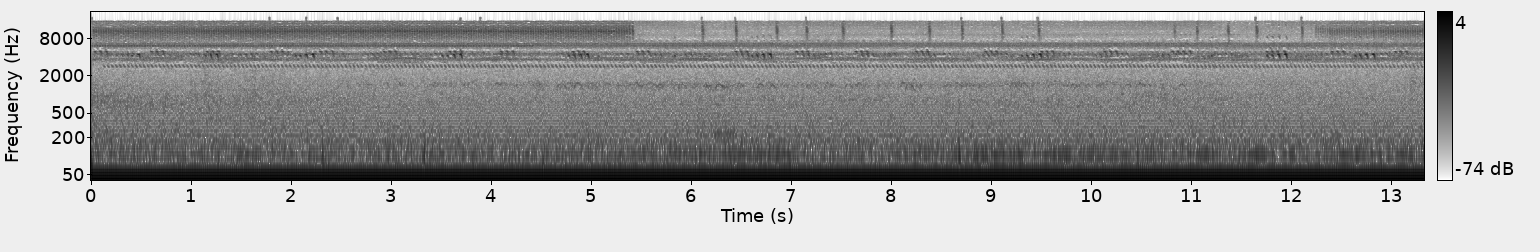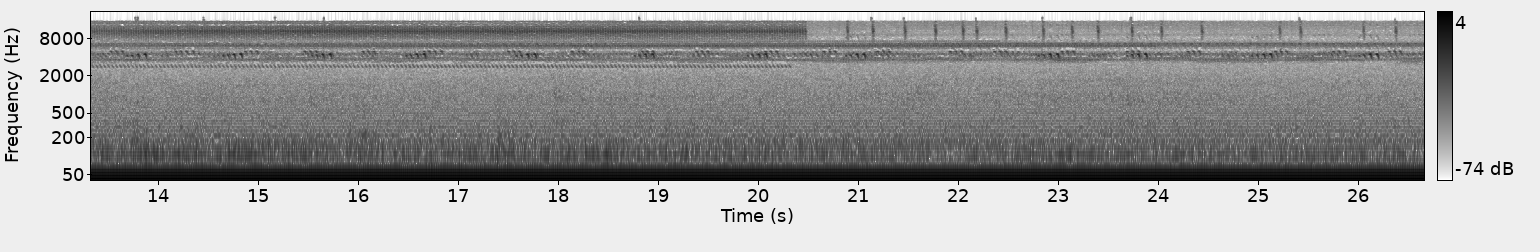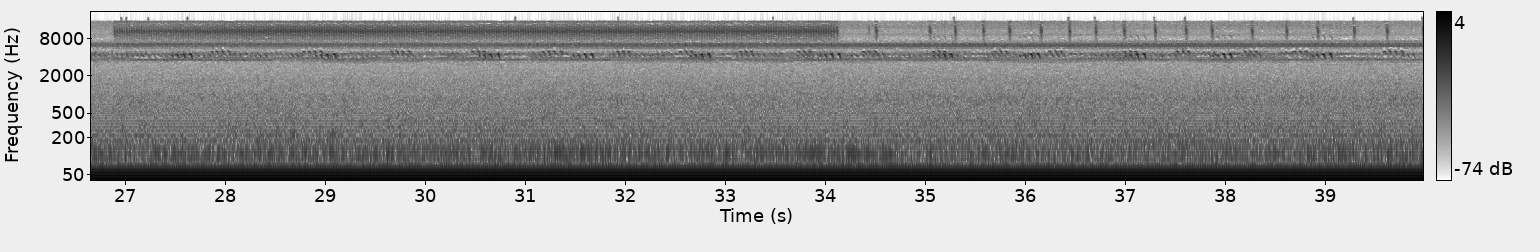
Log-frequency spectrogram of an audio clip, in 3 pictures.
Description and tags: Crickets-Grasshoppers-Birds
Crickets, grasshoppers, and insects in a field of tall grass beside a mountain road in North Carolina; Some flies buzzing; flock of birds around 3 seconds.
Recorded with Zoom H4n built-in stereo mics.
insect, crickets, flies, outdoors, grasshoppers, nature, ambiance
